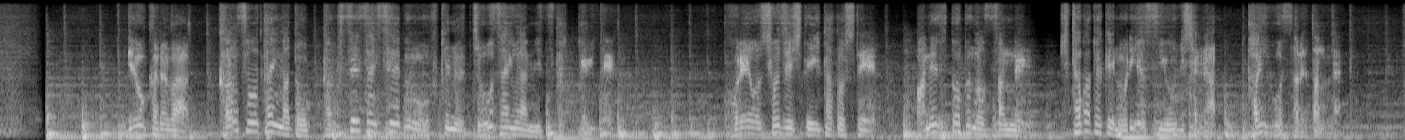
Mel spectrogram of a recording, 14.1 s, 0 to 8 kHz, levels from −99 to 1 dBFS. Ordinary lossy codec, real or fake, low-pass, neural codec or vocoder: none; fake; 7.2 kHz; codec, 32 kHz, 1.9 kbps, SNAC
